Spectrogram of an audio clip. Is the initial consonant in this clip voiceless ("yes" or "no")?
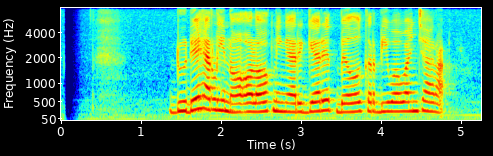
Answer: no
